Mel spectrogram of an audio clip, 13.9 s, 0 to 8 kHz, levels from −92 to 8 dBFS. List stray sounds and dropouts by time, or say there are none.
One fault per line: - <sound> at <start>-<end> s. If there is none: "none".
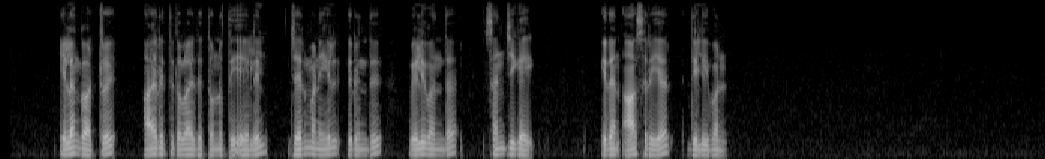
none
